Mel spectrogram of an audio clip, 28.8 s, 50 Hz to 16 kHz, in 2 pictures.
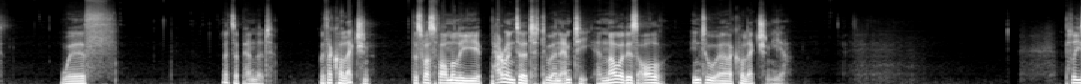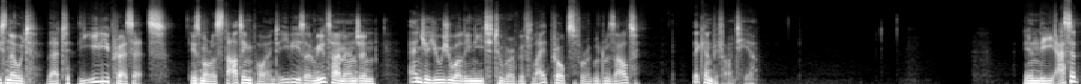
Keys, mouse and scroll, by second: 4.0 click, 5.9 click, 24.7-27.8 drag.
